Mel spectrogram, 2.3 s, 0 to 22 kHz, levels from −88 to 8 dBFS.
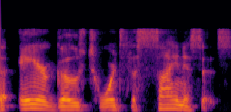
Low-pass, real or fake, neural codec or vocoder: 7.2 kHz; fake; vocoder, 22.05 kHz, 80 mel bands, WaveNeXt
